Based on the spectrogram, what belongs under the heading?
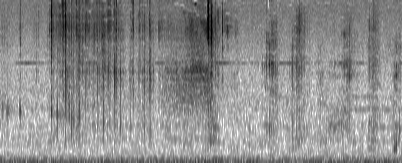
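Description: A bite into a deep-fried sausage coated in crushed instant noodles, then chewing, with irregular crisp crunches of the fried noodle crust.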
